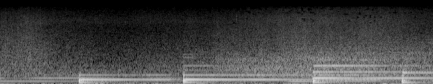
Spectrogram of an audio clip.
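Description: Slow, gentle acoustic guitar chords, one struck every second or so and each left to ring out, over the steady wash of ocean waves breaking on a beach.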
